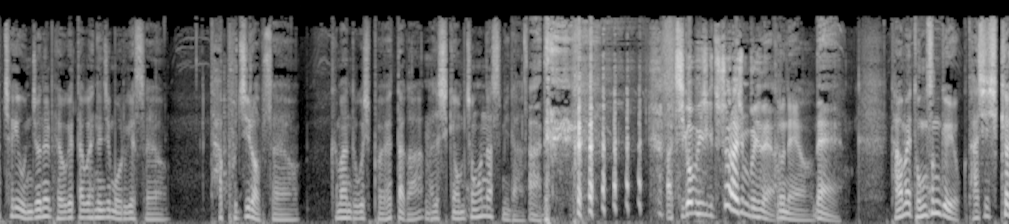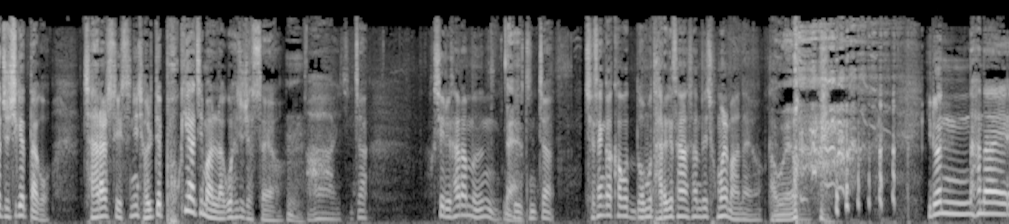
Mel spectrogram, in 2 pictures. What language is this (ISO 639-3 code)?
kor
